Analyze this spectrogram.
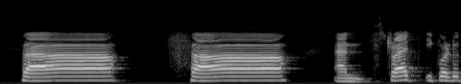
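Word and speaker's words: ث: Ta, read sa letter but without whistle sound, like you can't pronounce this letter sa, that is wrong. You will pronounce this letter, will be pronounced without making whistle sound, sa. Like if you can't pronounce without whistle sound, that means you will have to touch your tongue, front side of your tongue with upper teeth, then this letter will be read perfectly, like without whistle sound.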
